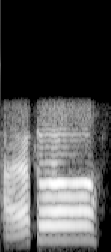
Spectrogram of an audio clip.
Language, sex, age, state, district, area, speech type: Bodo, male, 45-60, Assam, Baksa, rural, conversation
